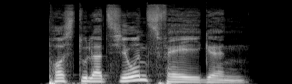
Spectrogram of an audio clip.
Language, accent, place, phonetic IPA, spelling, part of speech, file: German, Germany, Berlin, [pɔstulaˈt͡si̯oːnsˌfɛːɪɡn̩], postulationsfähigen, adjective, De-postulationsfähigen.ogg
- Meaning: inflection of postulationsfähig: 1. strong genitive masculine/neuter singular 2. weak/mixed genitive/dative all-gender singular 3. strong/weak/mixed accusative masculine singular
